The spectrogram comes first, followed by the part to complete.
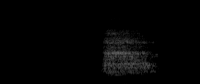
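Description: A man's single sigh, an audible breath of about half a second coming about a second in, while he thinks over a question. The rest is near silence.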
